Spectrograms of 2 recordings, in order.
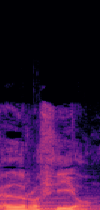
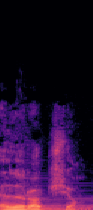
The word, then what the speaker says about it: El Rocío: Jesteście z nami w El Rocío, bo tak się prawidłowo wymawia nazwę El Roche.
